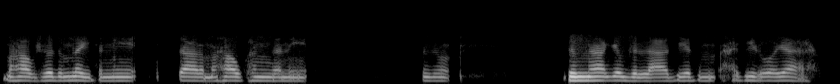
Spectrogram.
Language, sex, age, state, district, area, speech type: Manipuri, female, 45-60, Manipur, Churachandpur, urban, conversation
